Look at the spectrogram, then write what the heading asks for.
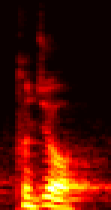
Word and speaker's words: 부조: 해요 2주 한다고 하죠 발음을 다들 그렇게 했지만 부주 구조 하지만 음 상호 부조 목돈 들어갈 때 한번에 준비 하기 어려우니까 않은 사람들이 모아서 조금씩 모아서 도와준다 이란 뜻으로 부조 뜻이 살아있으니까 사돈 작은데 오른쪽에 강낭콩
